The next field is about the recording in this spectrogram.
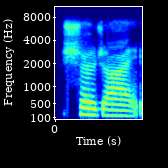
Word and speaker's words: Shojai: On Facebook and Instagram, it's Jasmine Shojai Model. My last name is spelled S-H-O-J-A-I.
